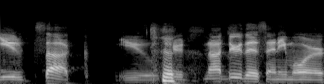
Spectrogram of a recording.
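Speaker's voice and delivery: mechanical, robot-like voice. Speaker imitates the PS4 reading stream comments aloud: PS4 robot voice. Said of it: "robot in the voice".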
